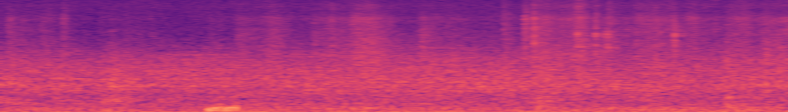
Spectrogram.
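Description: A large wooden board bumps and scrapes as it is carried.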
